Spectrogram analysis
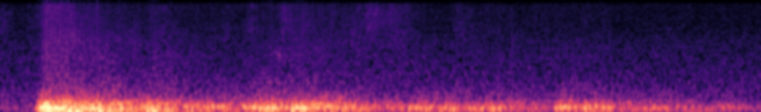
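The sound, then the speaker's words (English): Thunder breaks in suddenly after a brief hush, then rolls on as a heavy low rumble with a rain-like hiss, swelling and easing in a few waves; no voices are heard. “it can thunder loud sometimes.”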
